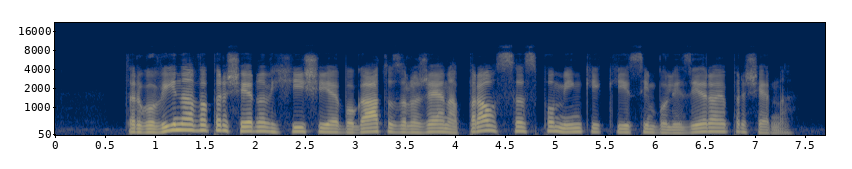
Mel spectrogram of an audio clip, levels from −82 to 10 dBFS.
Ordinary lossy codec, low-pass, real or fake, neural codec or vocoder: Opus, 16 kbps; 7.2 kHz; real; none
